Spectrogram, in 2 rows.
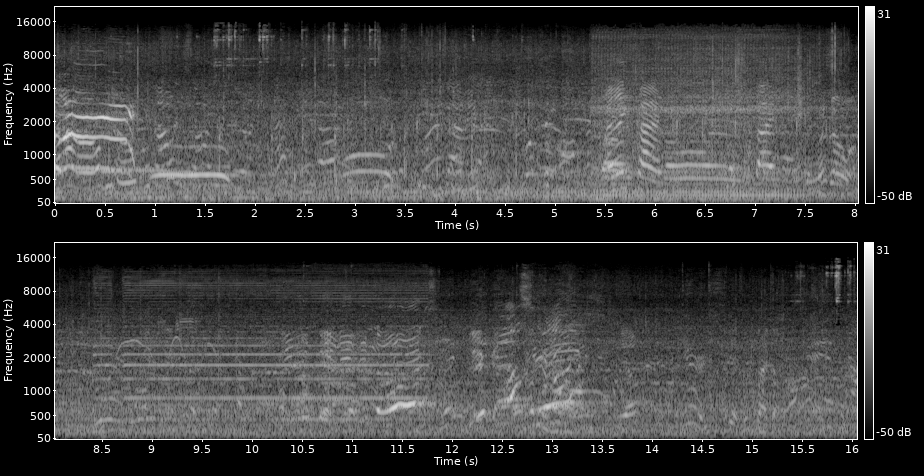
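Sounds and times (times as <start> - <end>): spectators talking and calling out: 0.0 - 16.0
steady high held tone: 5.4 - 7.9.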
